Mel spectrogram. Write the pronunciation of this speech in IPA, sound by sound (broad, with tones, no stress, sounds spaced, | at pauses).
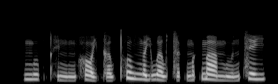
m uː˧ k̚ t̪ʰ ɪ˨ ŋ ʊ˨˥ ŋ h ɔː˨˩ j k ɐ˨˥ w t̪ʰ o˧ w ŋ ɐ˨˧ j w ɐ˨ w t͡s ɐ˧ k̚ m ɐ˥ k̚ m aː˧ m uː˨˥ n t͡s e˥ j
